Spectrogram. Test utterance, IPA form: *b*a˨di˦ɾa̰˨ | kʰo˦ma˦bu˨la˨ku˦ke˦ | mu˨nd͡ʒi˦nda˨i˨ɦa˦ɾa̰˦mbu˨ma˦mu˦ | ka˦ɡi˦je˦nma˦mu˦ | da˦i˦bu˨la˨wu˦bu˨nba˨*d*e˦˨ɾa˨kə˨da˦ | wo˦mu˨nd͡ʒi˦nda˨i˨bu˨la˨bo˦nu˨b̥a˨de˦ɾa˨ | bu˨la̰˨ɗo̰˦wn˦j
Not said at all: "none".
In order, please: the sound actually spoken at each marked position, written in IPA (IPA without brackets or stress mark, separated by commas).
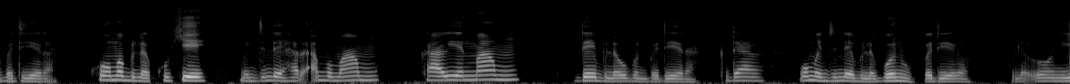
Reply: b, d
